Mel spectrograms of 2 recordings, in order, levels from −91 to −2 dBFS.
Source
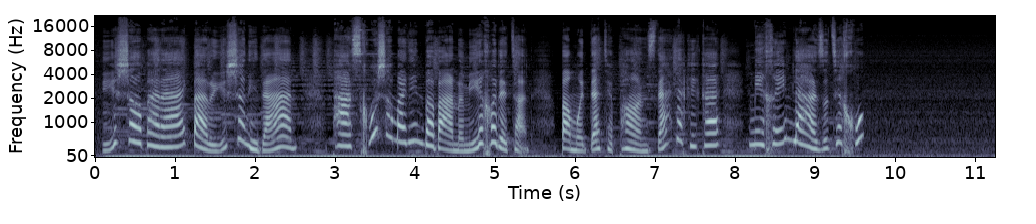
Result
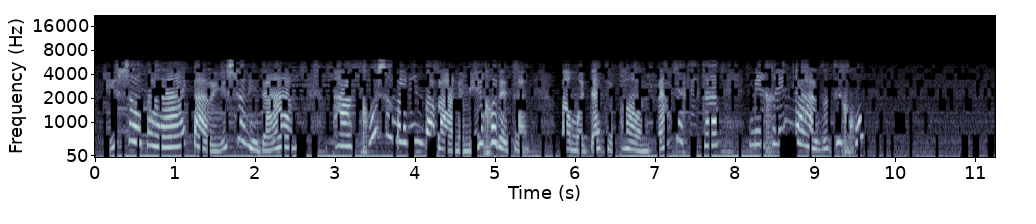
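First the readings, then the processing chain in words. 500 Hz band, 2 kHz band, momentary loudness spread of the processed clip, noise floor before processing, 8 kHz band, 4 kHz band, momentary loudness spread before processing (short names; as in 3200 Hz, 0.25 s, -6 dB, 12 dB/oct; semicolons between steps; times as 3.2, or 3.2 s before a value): +3.5 dB, +4.5 dB, 11 LU, -57 dBFS, under -15 dB, +3.0 dB, 7 LU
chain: random spectral dropouts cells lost 26%; comb 6.9 ms, depth 55%; downsampling 11025 Hz; gain +4.5 dB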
